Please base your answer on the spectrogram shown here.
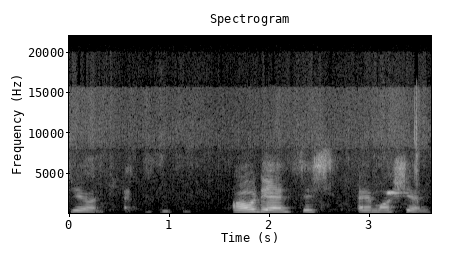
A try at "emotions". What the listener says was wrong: Emotions, not air. All the E sound you're reading air. It's not air, it is E. Emotions.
